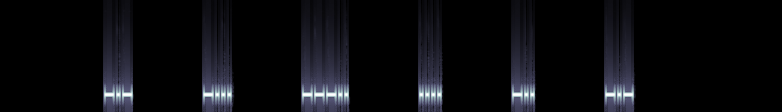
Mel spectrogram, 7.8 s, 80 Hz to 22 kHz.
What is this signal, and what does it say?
Morse code, heard as a keyed tone, about 37 wpm, spaced as for 11 wpm, 700 Hz. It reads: KB8HDK
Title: USA Call Signs - 8x Character Spacing - 40wpm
